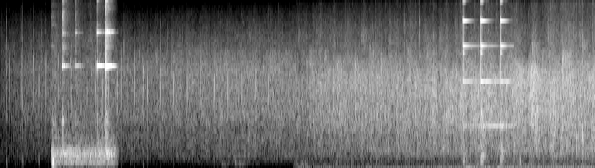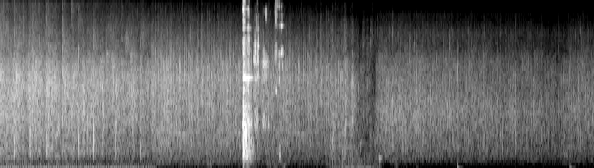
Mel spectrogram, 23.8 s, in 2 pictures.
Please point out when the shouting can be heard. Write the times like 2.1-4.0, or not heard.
not heard.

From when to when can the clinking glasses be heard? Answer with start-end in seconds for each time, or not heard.
1.1-2.4, 9.2-10.2, 16.8-17.6.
